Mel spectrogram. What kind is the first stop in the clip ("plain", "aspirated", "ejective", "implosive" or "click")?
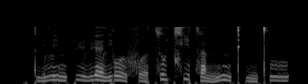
plain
